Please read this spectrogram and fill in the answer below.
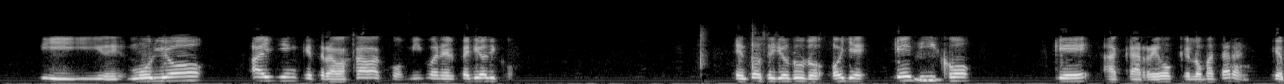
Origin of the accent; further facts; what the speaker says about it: Veracruz, Mexico; Porque soy de Veracruz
